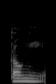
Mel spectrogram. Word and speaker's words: Tongi: Tongi. So, it's almost like a D. Yeah, kind of. It's like in between a D and a T. Tongi like Tongi.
